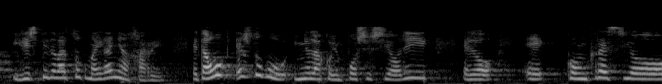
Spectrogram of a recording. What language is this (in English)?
Basque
